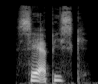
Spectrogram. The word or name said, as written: serbisk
